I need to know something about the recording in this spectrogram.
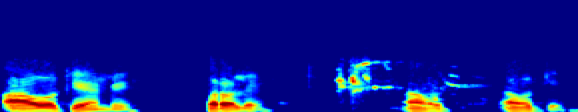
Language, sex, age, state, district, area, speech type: Telugu, male, 18-30, Andhra Pradesh, Sri Balaji, urban, conversation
